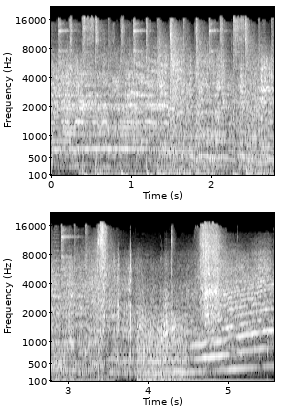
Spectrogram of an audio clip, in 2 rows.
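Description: Formula 1 race cars scream past, high-pitched engines rising and falling in pitch as they pass. The sound is loud and continuous, with some tire squeal and no voices.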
